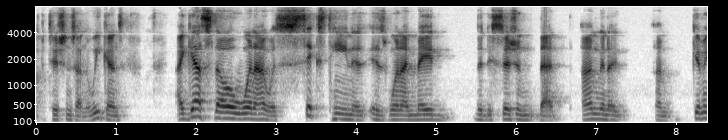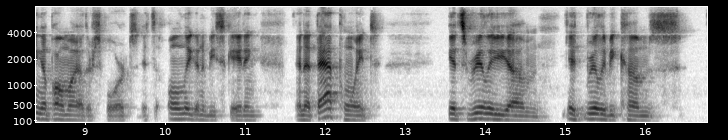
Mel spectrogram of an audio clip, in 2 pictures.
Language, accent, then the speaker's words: English; Wisconsin, United States; growing up in Wisconsin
